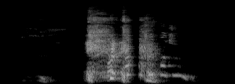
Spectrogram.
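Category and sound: human body sound, coughing and throat clearing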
